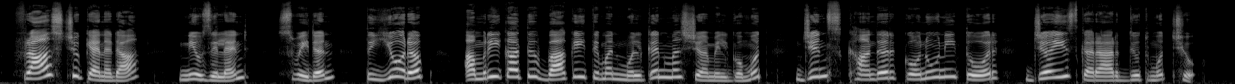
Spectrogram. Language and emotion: Kashmiri, neutral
